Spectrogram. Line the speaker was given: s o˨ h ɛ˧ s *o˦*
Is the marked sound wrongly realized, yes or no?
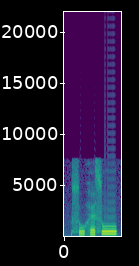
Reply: no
